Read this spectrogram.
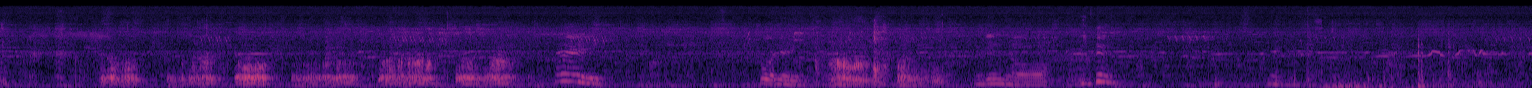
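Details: Playing Ca de Bou and Dogo Canario puppies give rough, low grunting growl bursts for about five seconds, then a run of quick, falling yelps and whimpers, some in rapid triplets, over soft background voices.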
